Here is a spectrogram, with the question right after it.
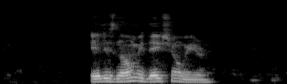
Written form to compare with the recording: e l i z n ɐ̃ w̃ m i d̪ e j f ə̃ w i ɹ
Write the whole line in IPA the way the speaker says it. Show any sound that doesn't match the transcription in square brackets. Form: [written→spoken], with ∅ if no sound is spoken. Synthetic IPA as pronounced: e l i z n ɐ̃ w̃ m i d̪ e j [f→ʃ] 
